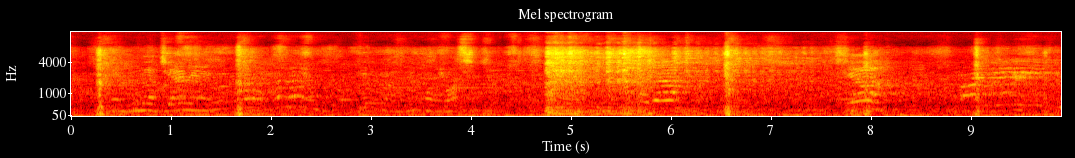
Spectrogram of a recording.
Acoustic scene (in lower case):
residential area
